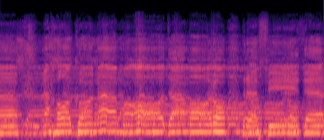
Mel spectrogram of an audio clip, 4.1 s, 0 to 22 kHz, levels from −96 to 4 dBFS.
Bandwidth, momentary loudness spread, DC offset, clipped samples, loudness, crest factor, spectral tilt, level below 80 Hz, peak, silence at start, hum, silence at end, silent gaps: 13 kHz; 4 LU; under 0.1%; under 0.1%; -25 LUFS; 16 dB; -6 dB/octave; -58 dBFS; -8 dBFS; 0 s; none; 0 s; none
